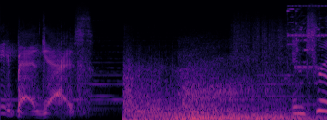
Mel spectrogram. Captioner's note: explosion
